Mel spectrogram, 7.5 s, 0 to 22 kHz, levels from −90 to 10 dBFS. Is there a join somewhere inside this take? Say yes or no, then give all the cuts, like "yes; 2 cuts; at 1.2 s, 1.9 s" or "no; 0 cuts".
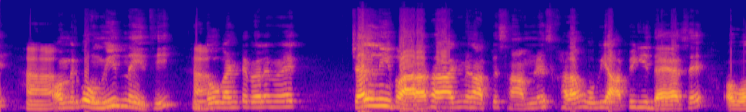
no; 0 cuts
